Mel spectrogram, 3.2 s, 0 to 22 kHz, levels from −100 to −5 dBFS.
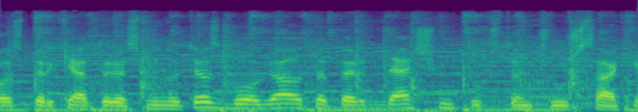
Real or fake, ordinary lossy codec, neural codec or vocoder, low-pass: real; AAC, 96 kbps; none; 14.4 kHz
